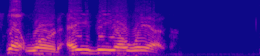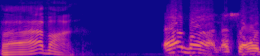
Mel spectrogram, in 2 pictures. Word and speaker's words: Avon: I'm like, how the hell does A-V-O-N spell Avon? I'm like, I don't have average. Now I look more stupid than I am. I know it's Avon, but up there they pronounce it Avon.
